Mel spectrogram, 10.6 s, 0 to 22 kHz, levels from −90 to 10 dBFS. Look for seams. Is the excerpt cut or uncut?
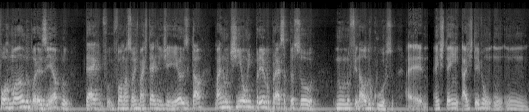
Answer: cut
